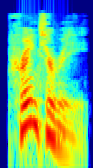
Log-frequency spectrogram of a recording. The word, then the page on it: printery: British English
